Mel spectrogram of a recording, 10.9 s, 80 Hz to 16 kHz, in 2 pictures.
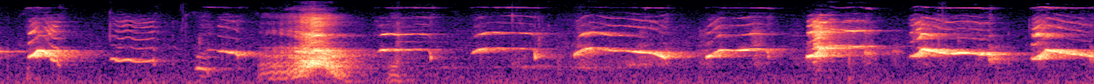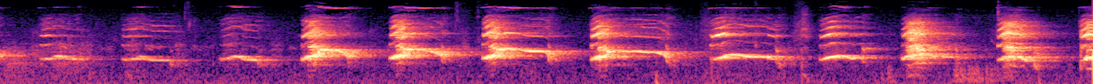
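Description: Golden retriever puppies, 20 days old, whining and yipping in a steady string of short, high-pitched cries as they play, about two a second. One louder yelp comes about one and a half seconds in.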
